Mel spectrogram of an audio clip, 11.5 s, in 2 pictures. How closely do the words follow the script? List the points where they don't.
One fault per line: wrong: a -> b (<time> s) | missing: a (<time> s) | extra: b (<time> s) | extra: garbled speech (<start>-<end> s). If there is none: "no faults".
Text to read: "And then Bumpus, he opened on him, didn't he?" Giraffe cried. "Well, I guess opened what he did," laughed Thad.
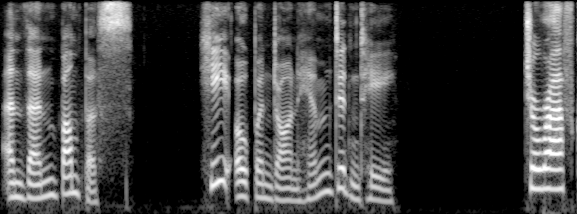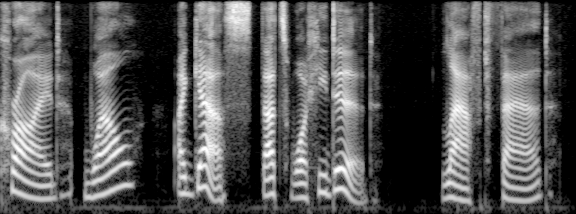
wrong: opened -> that's (8.4 s)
